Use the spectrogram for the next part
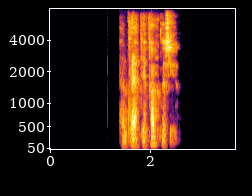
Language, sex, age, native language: Icelandic, male, 40-49, Icelandic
